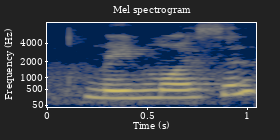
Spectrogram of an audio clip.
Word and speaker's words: mademoiselle: In French, a title to refer to an unmarried woman, pronounced Mademoiselle.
